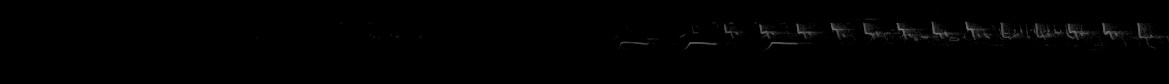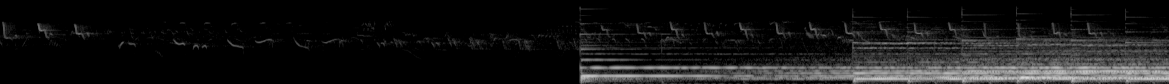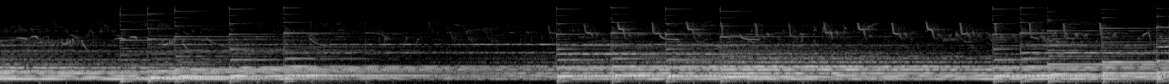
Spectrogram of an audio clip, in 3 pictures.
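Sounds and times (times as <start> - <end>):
birds chirping: 17.5 - 35.0.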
